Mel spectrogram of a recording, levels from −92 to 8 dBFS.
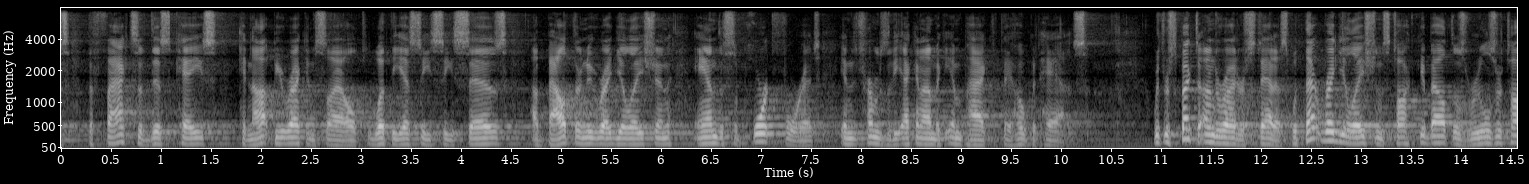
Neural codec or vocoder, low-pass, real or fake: none; 7.2 kHz; real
